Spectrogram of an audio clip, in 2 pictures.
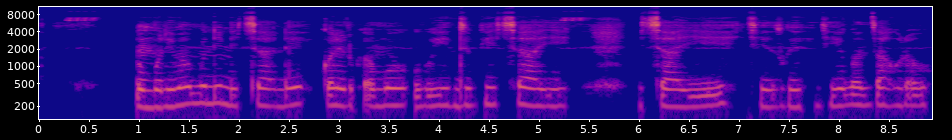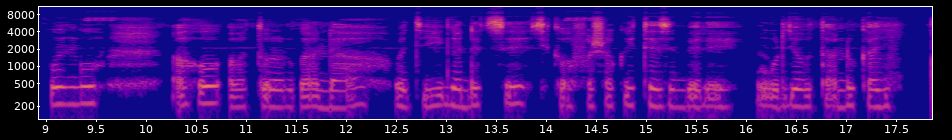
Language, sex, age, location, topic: Kinyarwanda, female, 18-24, Kigali, agriculture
